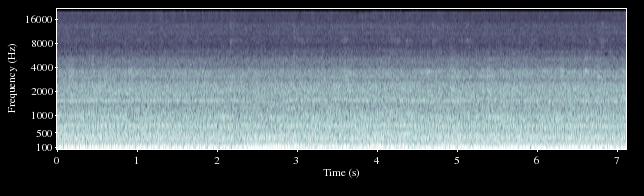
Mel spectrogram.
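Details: 2006 Cummins ISX CM870 heavy diesel with rough idle: deep, uneven chug that lurches rather than holding a steady beat.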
